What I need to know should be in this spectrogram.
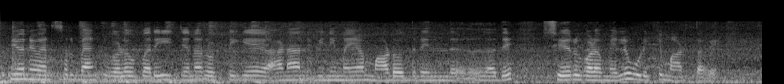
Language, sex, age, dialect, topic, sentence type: Kannada, female, 18-24, Central, banking, statement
